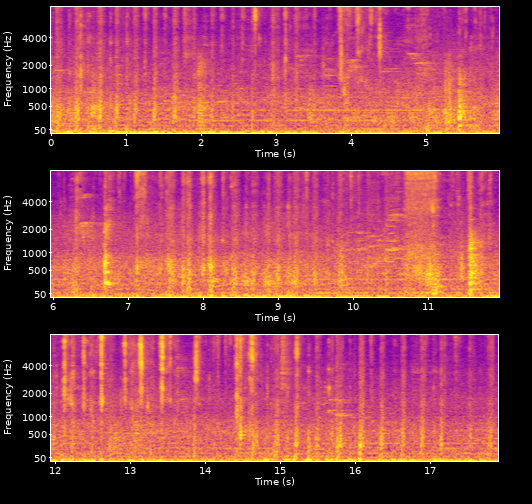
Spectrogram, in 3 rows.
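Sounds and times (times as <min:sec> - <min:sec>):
chewing a crisp biscuit: 0:00.0 - 0:17.9.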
